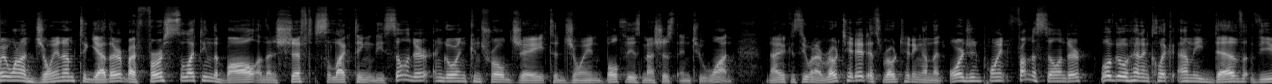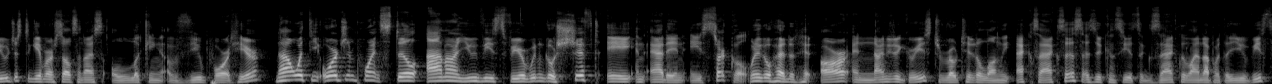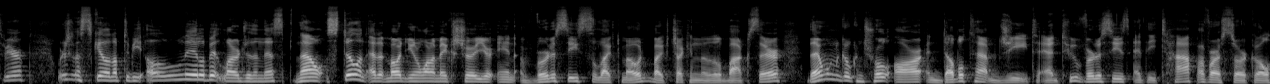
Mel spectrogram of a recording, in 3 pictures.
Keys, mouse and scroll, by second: 0.2 shift+middle drag, 0.5 scroll up 3, 0.7 click, 3.7 ctrl+j, 5.0 r, 9.1-9.9 scroll up 1, 11.7-13.2 scroll up 2, 13.2 scroll up 1, 13.4-15.3 shift+middle drag, 15.3 shift+a, 18.4 r, 22.5-23.1 scroll up 3, 23.1 shift+middle click, 23.4-24.7 scroll up 8, 24.7 s, 27.7 scroll up 3, 28.0-28.6 shift+middle drag, 28.7-29.2 scroll down 6, 29.3-29.6 scroll down 7, 29.6 shift+middle click, 30.0-31.1 scroll up 8, 31.1 Tab, 31.9-32.3 scroll up 3, 33.8 click, 35.4 g, 37.3 ctrl+r.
